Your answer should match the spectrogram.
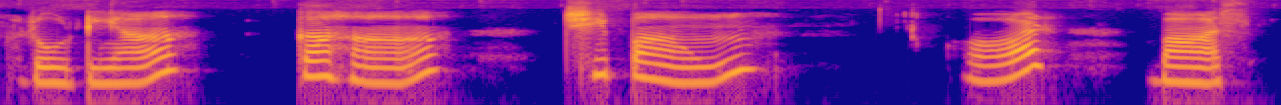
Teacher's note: इन शब्दों का उच्चारण नाक व मुंह दोनों से किया जाता है और इन्हें लिखने के लिए चंद्र बिंदु का प्रयोग किया जाता है। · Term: अनुनासिक, अनुनासिक शब्द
